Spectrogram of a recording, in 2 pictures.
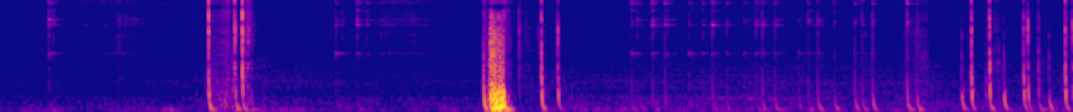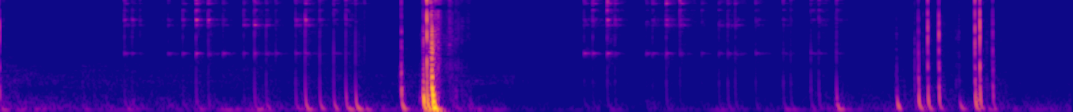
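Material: Glass.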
